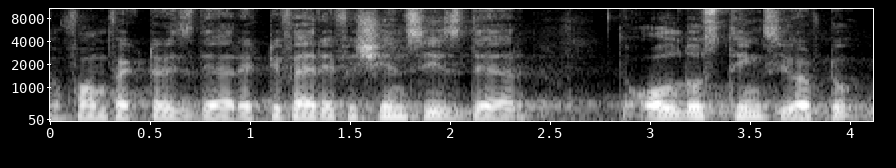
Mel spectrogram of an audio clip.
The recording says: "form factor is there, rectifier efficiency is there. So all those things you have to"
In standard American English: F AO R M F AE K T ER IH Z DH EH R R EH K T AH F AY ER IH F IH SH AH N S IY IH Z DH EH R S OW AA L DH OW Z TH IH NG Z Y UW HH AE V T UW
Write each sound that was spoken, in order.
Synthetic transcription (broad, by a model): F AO R M F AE K T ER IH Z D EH R R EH K T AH F AY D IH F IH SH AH N S IY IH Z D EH R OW AA L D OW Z T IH NG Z Y UW HH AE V T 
